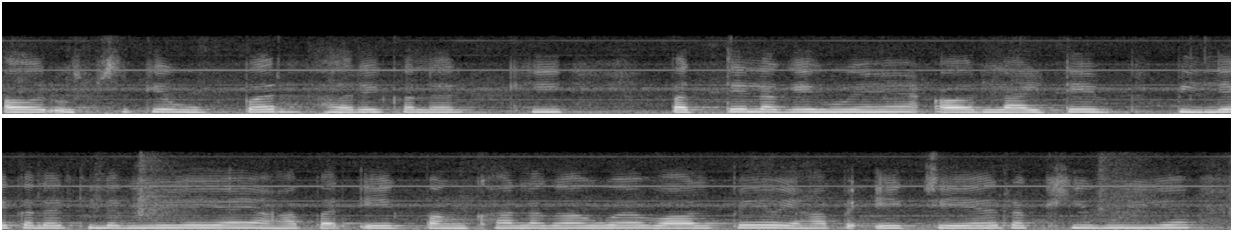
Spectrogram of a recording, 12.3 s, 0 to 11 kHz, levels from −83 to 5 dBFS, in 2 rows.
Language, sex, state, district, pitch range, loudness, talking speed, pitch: Hindi, female, Uttar Pradesh, Lucknow, 230-250 Hz, -16 LUFS, 170 wpm, 240 Hz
